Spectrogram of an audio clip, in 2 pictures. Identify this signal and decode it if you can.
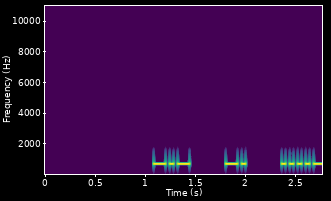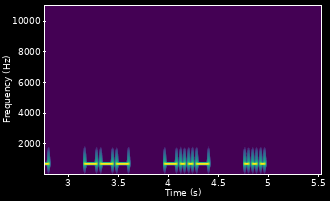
Morse code, heard as a keyed tone, about 30 wpm, spaced as for 17 wpm, 700 Hz. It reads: KN4OXS
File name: Lesson 37g - Letter x - Call Signs 30wpm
